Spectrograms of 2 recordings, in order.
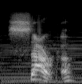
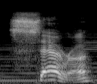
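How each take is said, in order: First: The name is said with an Italian pronunciation. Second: The name is said with an English pronunciation. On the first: This is how the name is said in Italy. "in Italy is the uh, correct pronunciation of it" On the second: This is how the name is said in the Western world. "the correct pronunciation of it in the Western world"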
